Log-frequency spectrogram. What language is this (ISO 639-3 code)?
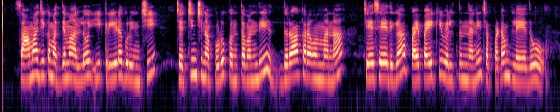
tel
